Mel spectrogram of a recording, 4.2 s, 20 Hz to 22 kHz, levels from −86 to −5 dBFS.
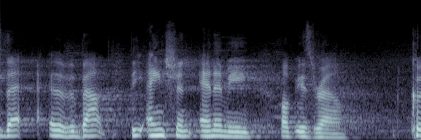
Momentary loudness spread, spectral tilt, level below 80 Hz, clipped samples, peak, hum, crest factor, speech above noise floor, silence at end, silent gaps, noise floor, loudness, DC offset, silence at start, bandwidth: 8 LU; -7.5 dB/octave; -68 dBFS; under 0.1%; -10 dBFS; none; 18 dB; 23 dB; 0 s; none; -49 dBFS; -27 LUFS; under 0.1%; 0 s; 9.4 kHz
